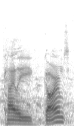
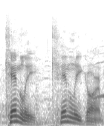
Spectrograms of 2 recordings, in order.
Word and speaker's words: Kinley: taken care of because I'm thinking that the spelling is not actually what the pronunciation is. So Kinley Garms. The way it looks is just, it looks like another spelling like Kylie, but it is Kinley Garms.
